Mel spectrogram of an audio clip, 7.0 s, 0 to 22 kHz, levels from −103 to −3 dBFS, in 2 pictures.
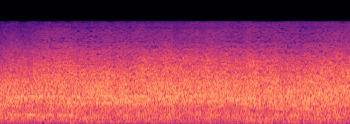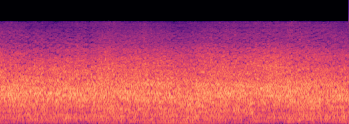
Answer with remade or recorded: remade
